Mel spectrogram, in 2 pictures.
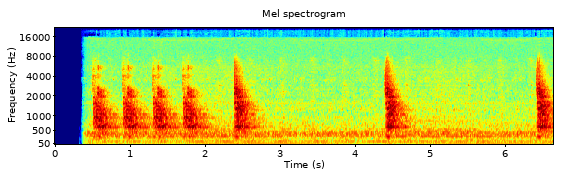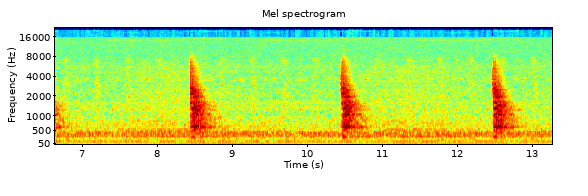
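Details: MRI scanner noise: loud knocking, first a quick burst of five knocks, then single knocks every two seconds over a steady hum. This is a sample sound to prepare patients, including children, for a scan.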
